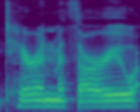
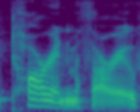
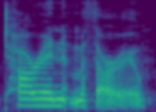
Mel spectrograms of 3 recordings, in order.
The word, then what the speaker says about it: Taran Matharu: One quick note about this book is I keep saying Taran Matharu. I've only seen that first name pronounced that way, but I started listening to the audiobook and it's actually Taran Matharu.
